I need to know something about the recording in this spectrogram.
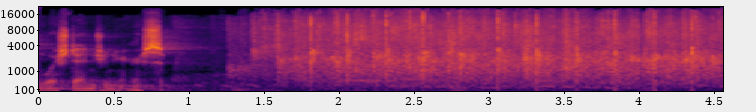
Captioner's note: applause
